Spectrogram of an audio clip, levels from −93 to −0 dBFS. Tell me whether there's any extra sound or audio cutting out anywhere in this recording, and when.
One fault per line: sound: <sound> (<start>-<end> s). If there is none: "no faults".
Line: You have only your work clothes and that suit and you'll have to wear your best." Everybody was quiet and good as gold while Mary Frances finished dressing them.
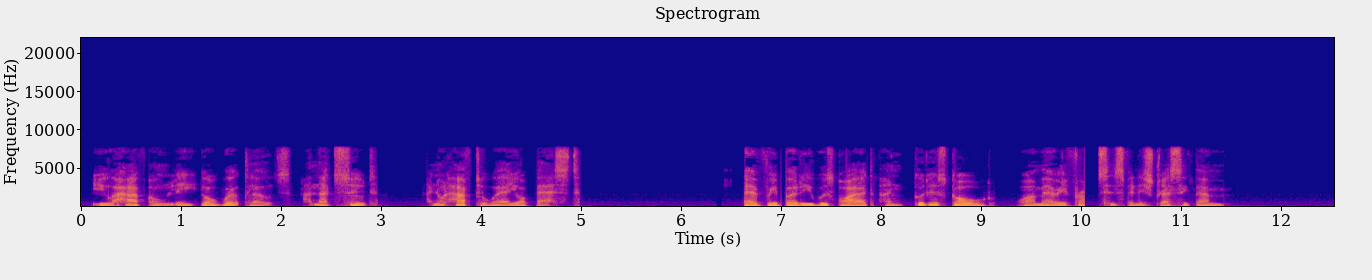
sound: dropout (10.0-10.2 s)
